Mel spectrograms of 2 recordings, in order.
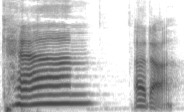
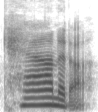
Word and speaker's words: Canada: Canada. So this da is quite short. Canada.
